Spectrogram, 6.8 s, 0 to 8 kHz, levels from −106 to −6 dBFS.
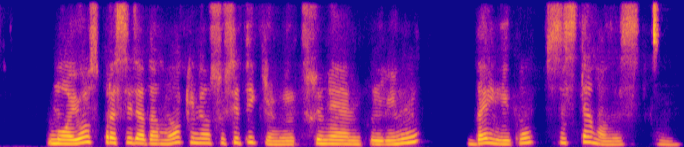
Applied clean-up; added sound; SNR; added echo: neural mask model Resemble Enhance denoiser.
